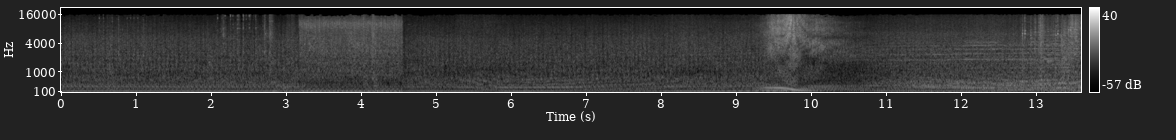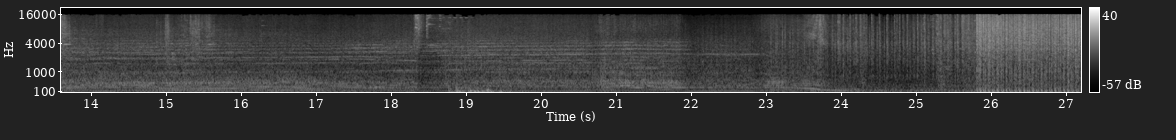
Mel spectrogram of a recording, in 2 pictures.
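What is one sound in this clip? A propeller plane's engine drones steadily throughout.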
